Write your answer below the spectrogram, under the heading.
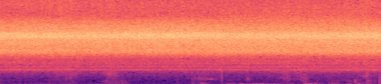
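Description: Steady, high-pitched chorus of insects, with a few faint low thumps from about three seconds in.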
